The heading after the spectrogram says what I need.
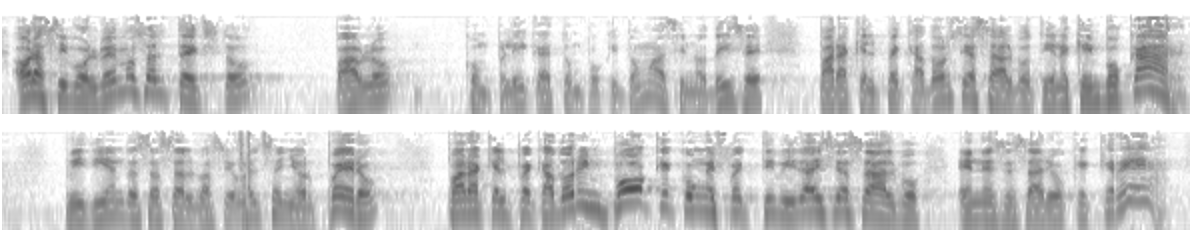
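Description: A man's voice: a little high, animated, moderate pace, pushed and bright. A man preaching a sermon as a pastor, emphatic, acting out quoted voices and asking rhetorical questions. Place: church. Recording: long church hall reverb.

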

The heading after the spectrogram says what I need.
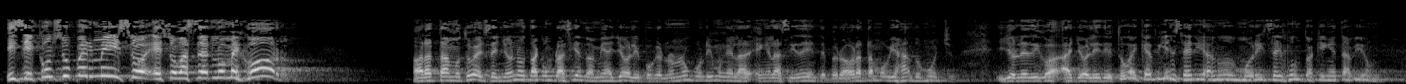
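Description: High-voiced, gravelly man preaching. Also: quick pace, big-room sound. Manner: animated preaching, acting out quoted voices. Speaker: pastor. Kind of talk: sermon.

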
